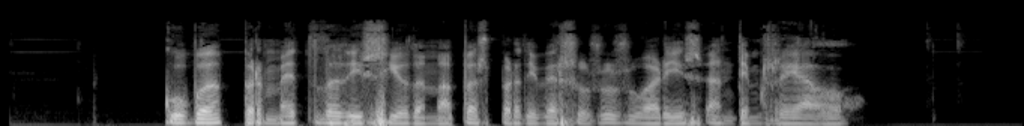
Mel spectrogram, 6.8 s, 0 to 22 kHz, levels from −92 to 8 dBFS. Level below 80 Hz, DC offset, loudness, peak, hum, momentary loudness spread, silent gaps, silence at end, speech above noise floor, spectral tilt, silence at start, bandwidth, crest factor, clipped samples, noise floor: -40 dBFS; under 0.1%; -22 LUFS; 0 dBFS; none; 12 LU; none; 1.2 s; 52 dB; -6.5 dB/octave; 1.1 s; 11 kHz; 22 dB; under 0.1%; -73 dBFS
